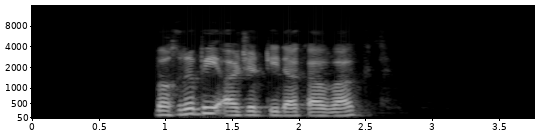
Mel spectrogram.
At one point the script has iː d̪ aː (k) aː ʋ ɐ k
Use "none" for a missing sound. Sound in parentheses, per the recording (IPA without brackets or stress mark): k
